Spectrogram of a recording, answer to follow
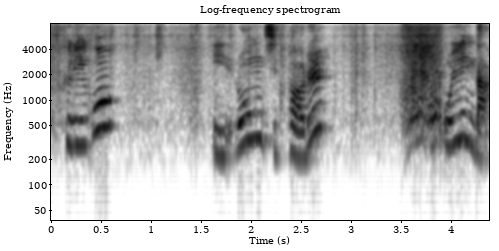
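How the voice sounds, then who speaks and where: Over noticeable background noise, a woman projects her high voice at a very slow pace, her pitch swinging very widely. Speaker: live shopping host. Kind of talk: live sales stream. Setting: live stream on camera. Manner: animated.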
